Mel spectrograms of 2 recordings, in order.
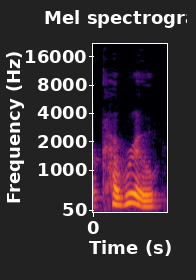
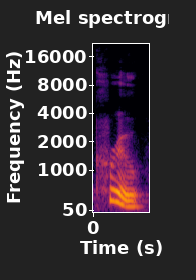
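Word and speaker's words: Crewe: difference in the name madame pascal pronounced it as if it were karoo instead of crew but that might be merely a matter of pronunciation the circumstances were curiously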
